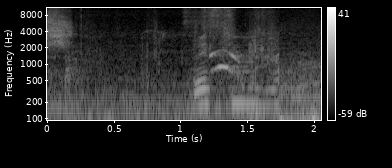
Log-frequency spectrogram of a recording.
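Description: A child's short vocal sound about a second in, after a moment of near quiet, followed near the end by a low rumble.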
